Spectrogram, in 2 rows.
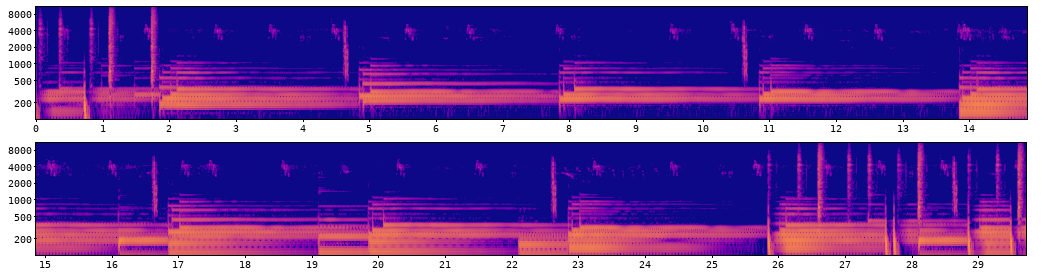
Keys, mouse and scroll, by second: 7.8 space, 8.5 space, 24.5 space, 25.4 ctrl+z, 26.2 space, 29.3 space.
